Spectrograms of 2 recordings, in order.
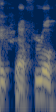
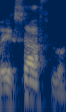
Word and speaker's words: Exaflos: Y increíble que tenga esas dos acentuaciones, porque bueno, yo lo pensé Exaflos, pero se ha dicho mucho Exaflos, así que está muy bien. Y de eso se trata, de repente poner el acento en otra sílaba.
